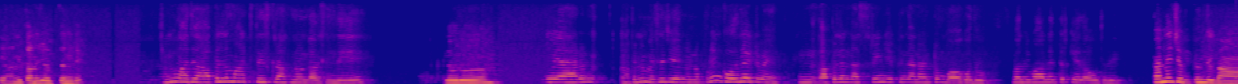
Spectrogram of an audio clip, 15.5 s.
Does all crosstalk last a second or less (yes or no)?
yes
